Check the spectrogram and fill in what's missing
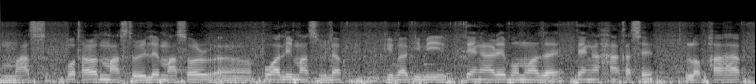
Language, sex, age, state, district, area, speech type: Assamese, male, 45-60, Assam, Darrang, rural, spontaneous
